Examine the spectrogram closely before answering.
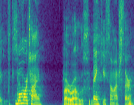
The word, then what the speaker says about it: pyrolysis: It sounds like paralysis. but it's not. Pyrolysis is Thank what you. it is. One more time. Pyrolysis.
